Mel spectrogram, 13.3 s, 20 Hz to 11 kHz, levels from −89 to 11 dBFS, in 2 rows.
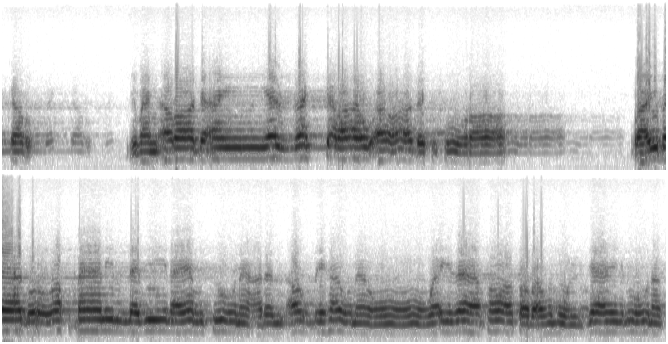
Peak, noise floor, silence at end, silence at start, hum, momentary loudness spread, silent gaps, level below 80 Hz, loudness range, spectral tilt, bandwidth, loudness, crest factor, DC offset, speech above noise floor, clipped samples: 0 dBFS; -54 dBFS; 0 s; 0 s; none; 7 LU; none; -64 dBFS; 3 LU; -8 dB/octave; 4.8 kHz; -11 LUFS; 12 dB; under 0.1%; 44 dB; 0.4%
